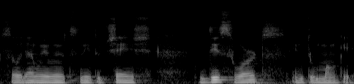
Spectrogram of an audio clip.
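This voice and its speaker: A man's very deep, low voice with a non-native accent, dark and mellow in tone, at a fairly slow pace. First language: not English. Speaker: tech tutorial creator. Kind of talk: tutorial. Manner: halting, many fillers.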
